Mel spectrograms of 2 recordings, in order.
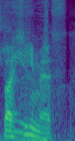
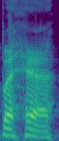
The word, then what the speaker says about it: behemoth: it here you go this is how you pronounce it behemoth is hyena heavy behemoth is behemoth so it's not be hair it's but he behemoth there you go if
